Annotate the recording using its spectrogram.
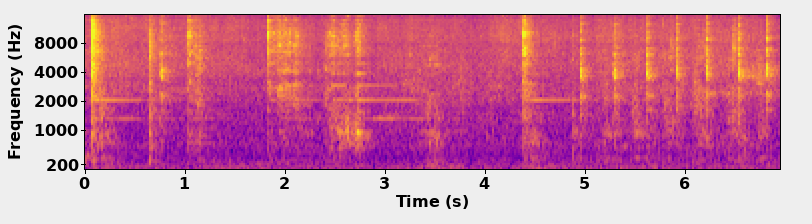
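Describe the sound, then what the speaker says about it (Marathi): Beaten eggs frying for egg bhurji are stirred in a pan, giving scattered spatula scrapes and clinks over a quiet sizzle, with a run of quick taps near the end; no one talks. "अंडी फोडून घ्यायची आहेत अशी हलवून आणि सर्व एक जीव करायचे आहेत व्यवस्थित परतून घ्यायचं आहे"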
